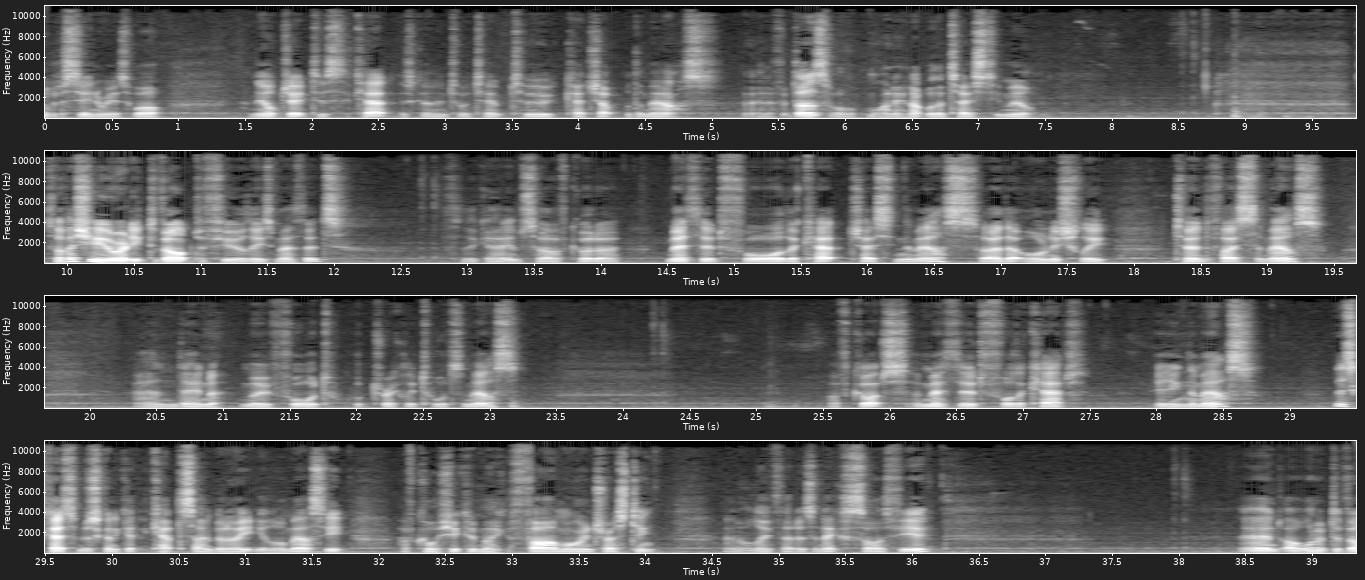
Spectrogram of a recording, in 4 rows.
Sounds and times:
Speech: 0:00.0 - 0:00.9, 0:01.5 - 0:07.5, 0:09.8 - 0:12.2, 0:12.8 - 0:19.5, 0:20.3 - 0:23.3, 0:25.5 - 0:36.2, 0:38.4 - 0:39.3.

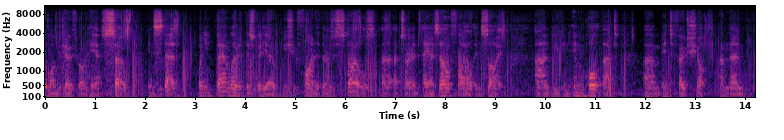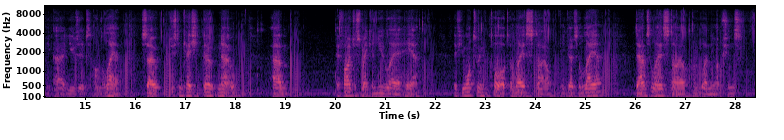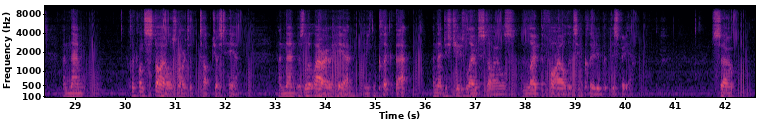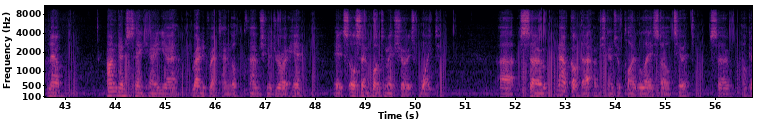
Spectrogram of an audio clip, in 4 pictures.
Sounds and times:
Speech: 0:00.0 - 0:09.2, 0:09.8 - 0:18.1, 0:18.7 - 0:19.1, 0:20.0 - 0:21.8, 0:22.4 - 0:25.4, 0:26.0 - 0:28.2, 0:28.8 - 0:29.3, 0:30.0 - 0:32.4, 0:33.0 - 0:40.3, 0:41.8 - 0:43.0, 0:43.7 - 0:47.8, 0:48.4 - 0:50.6, 0:51.6 - 0:56.7.

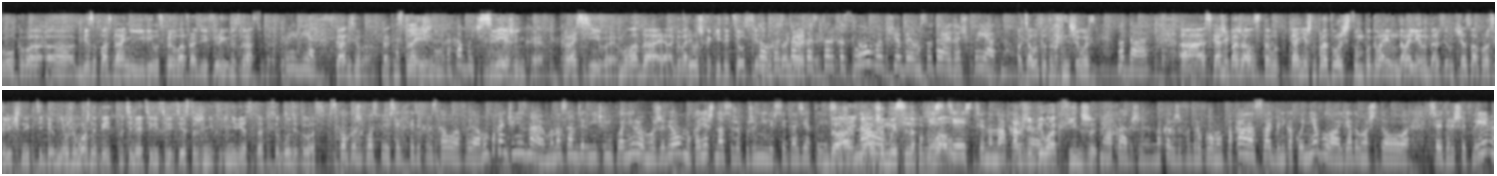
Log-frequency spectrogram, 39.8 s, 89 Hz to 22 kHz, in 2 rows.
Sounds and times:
Music: 0:00.0 - 0:39.8
Speech: 0:00.0 - 0:39.8.

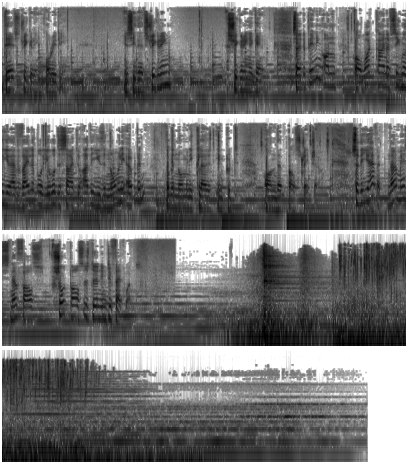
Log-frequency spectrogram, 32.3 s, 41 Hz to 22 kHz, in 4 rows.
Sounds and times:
Music: 0:00.0 - 0:31.6
Breaking: 0:22.8 - 0:26.4.

